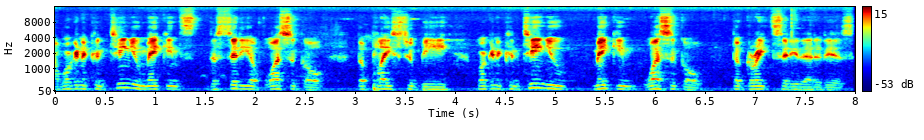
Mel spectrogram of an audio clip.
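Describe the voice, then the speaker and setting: Here a man speaks with an American accent at medium pitch. His pace is fairly quick, with ordinary pitch variation. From South Texas, Rio Grande Valley. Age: 40s. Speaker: mayor. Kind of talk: public speech at a ceremony. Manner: halting, many repetitions.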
